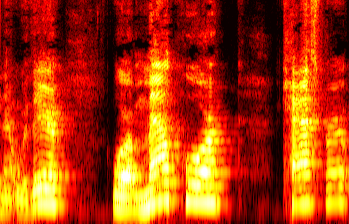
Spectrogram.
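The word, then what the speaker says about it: Caspar: were there were malcore Casper or otherwise pronounced Jasper and Balthazar so you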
